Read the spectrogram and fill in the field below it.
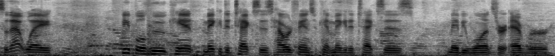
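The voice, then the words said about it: Texas twang accent. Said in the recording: “you are a Texas native ... That's where my twang comes from.”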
